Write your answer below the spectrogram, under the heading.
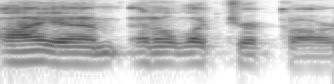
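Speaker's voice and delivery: robotic voice. Joking that an electric car might announce itself: robot voice. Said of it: "in a robot voice".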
